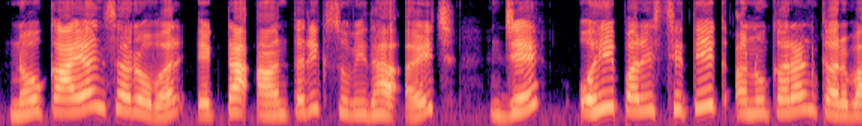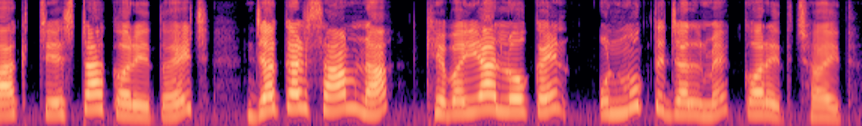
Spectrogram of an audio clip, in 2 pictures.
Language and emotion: Maithili, neutral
